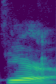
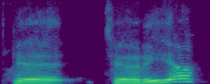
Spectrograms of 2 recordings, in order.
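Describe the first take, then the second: First: The name is said plainly without a put-on accent. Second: The name is said with a put-on Spanish accent. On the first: "it's just Tierra" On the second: "I'm trying to pronounce this shit with an accent"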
